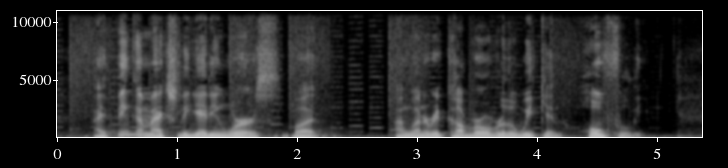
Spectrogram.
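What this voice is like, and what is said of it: Rough, croaky sick voice. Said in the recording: “My voice is still crappy. I sound like a monster.”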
